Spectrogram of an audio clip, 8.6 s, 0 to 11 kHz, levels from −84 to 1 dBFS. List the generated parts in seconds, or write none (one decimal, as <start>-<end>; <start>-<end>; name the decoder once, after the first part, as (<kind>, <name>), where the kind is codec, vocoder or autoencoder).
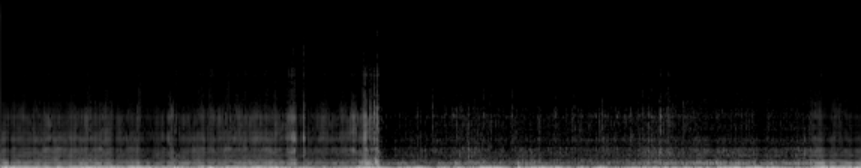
0.0-3.7 (vocoder, BigVGAN v2); 8.1-8.6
